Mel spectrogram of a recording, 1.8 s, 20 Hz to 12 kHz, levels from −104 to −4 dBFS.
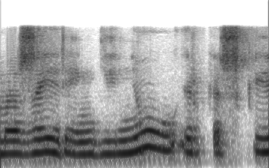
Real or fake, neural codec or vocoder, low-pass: real; none; 7.2 kHz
